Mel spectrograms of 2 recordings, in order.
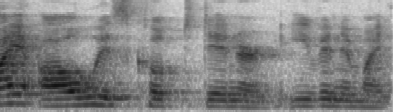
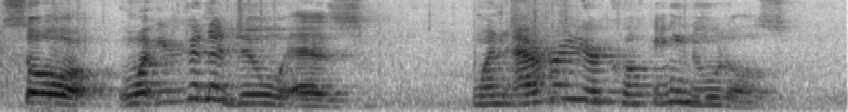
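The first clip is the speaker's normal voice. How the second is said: talking with mouth full, higher pitch; 6 semitones higher than usual. Explaining how to cook noodles, talking with mouth full. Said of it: "as I'm talking with my mouth full".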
